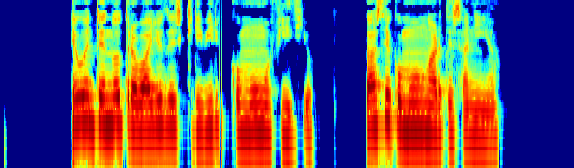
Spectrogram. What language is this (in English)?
Galician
